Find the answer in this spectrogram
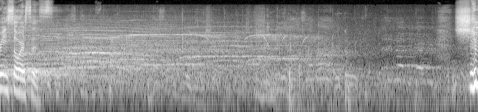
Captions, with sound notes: Summer Jordan, Human Resources. (audience applauds) (audience cheers)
